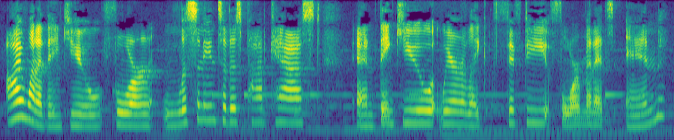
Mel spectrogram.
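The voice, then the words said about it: Hoarse, dry voice. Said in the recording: “my voice is more hoarse. It's a, it's a lot of very dry.”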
